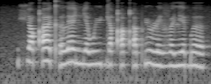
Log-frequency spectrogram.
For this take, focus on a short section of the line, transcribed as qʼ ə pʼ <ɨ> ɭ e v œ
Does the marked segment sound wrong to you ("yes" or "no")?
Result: yes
